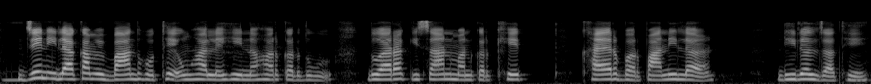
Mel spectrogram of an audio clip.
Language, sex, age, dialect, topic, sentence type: Chhattisgarhi, female, 18-24, Northern/Bhandar, agriculture, statement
